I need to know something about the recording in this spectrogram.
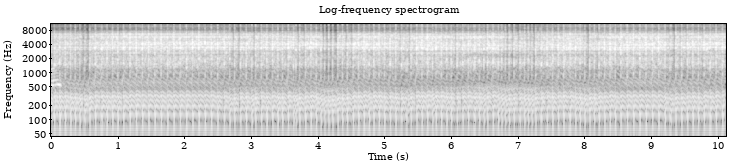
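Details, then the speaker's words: Small two-stroke trimmer, primed and started easily, buzzing at a steady high idle, firing clean and even without stumbles or rattles; it stalled a little in tall grass, otherwise normal running. "Oh, perfect. So, not too bad. Yeah, the grass is little tall, so it kind of did um stall a little bit, but hey, not bad."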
